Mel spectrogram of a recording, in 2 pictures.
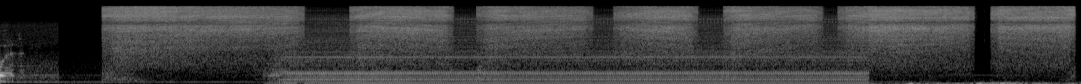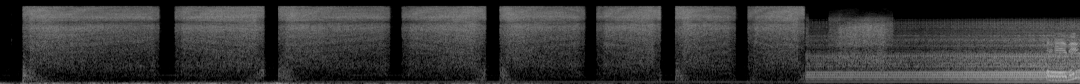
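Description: Compressed-air spray gun, a gravity-feed cup gun spraying thinned lacquer, hissing in one long blast and then a string of short blasts about a second apart, one trigger pull for each pass across the board. An air compressor's motor hums for about six seconds early on, cuts out, and starts again at the very end.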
